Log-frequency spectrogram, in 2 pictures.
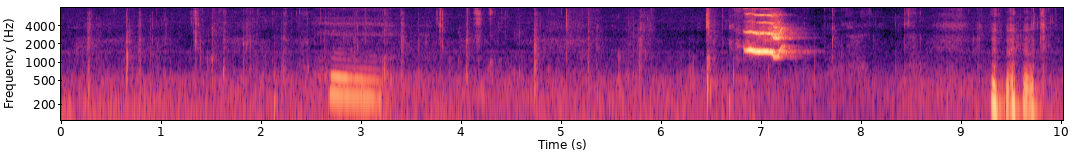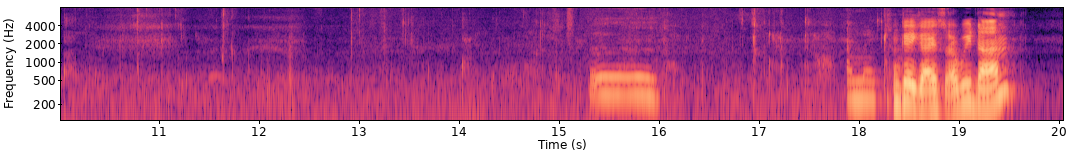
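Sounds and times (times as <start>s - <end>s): chewing soft marshmallow: 0.0s - 6.8s, 7.6s - 15.2s.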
